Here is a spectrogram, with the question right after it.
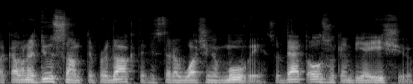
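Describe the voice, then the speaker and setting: A man with a non-native accent speaks very fast in a dark, mellow tone. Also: quiet background. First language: not English. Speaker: YouTuber talking about ADHD. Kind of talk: casual monologue to camera. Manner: halting, with repeated words and restarts.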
